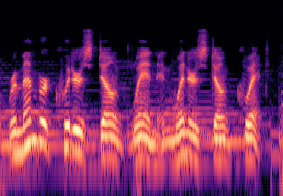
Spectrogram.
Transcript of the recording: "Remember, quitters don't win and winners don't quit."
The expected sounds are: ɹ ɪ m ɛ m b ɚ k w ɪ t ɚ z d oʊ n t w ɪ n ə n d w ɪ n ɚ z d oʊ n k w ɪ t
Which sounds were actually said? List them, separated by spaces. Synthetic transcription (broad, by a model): ɹ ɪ m ɛ m b ɚ k w ɪ t ɚ z d oʊ n t w ɪ n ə n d w ɪ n ɚ z d oʊ n k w ɪ t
